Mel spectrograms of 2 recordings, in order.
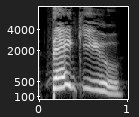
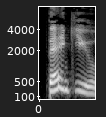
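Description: First: High, chirpy "Thank you"; bright thank you. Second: Said in the usual way. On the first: Shown as a demonstration. Showing viewers how to accept a compliment, bright and high. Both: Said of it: "[name], say, "Thank you".

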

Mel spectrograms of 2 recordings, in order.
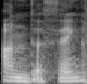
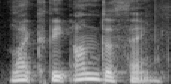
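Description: First: UNDER THING rising at the end; questioning. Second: UNDER lifted, then falling away; statement. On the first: A narrator's reading. Narrator querying the girl's odd word, rising question. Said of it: "I asked". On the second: Acted. Girl describing somewhere cosy, falling statement. Girl names her home.

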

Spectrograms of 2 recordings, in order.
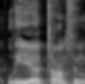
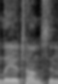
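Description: First: Lea said lee-uh. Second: Lea said lay-uh. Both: Shown as a demonstration. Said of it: "I'm not sure how to say it".

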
